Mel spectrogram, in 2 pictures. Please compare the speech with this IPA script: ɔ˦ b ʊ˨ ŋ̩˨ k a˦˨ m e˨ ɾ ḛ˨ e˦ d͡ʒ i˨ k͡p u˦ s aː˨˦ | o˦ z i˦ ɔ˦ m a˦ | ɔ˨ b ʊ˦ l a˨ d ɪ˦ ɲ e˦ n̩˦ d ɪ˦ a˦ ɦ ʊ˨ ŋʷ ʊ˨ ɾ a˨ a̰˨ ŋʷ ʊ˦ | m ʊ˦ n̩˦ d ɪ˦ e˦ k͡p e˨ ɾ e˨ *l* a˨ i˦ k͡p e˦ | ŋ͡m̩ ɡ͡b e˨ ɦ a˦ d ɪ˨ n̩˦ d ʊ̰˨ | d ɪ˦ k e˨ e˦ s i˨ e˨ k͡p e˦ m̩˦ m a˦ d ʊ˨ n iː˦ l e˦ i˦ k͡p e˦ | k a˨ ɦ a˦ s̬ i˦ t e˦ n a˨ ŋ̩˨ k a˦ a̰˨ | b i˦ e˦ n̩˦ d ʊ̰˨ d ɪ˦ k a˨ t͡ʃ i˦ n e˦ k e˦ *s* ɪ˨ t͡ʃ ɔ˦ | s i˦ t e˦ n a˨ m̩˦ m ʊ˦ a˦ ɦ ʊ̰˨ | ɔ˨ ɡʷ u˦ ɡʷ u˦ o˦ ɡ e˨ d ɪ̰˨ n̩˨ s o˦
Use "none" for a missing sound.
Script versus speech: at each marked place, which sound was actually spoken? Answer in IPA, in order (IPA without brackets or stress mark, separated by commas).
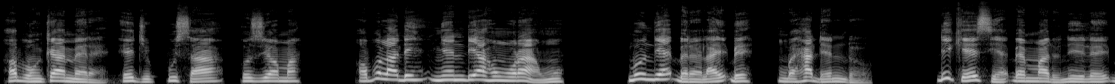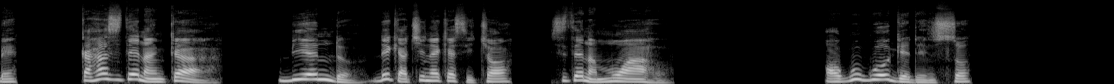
l, s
